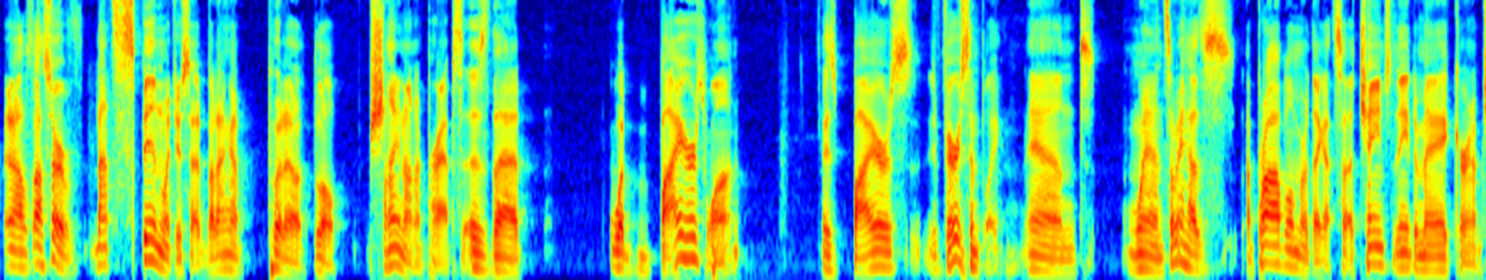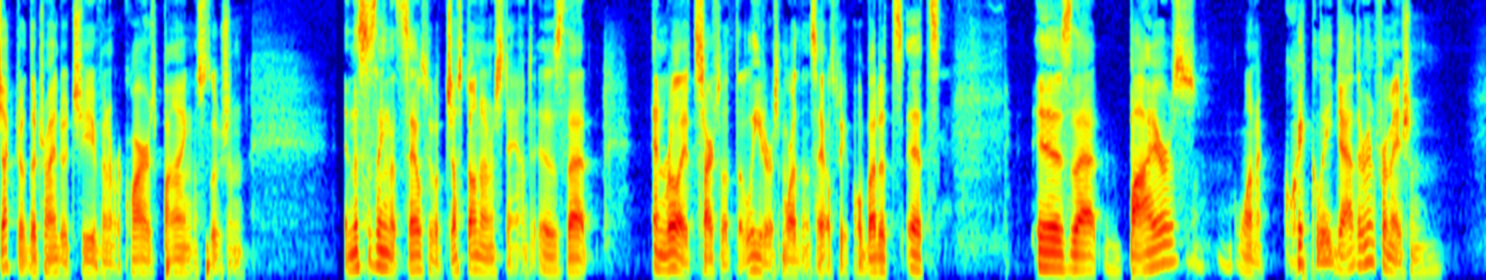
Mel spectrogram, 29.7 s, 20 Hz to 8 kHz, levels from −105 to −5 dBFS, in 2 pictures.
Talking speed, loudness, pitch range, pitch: 185 wpm, -21 LUFS, 95-125 Hz, 105 Hz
